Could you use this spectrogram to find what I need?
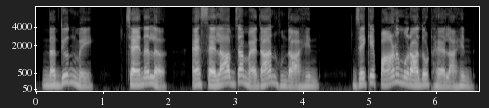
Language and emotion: Sindhi, neutral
